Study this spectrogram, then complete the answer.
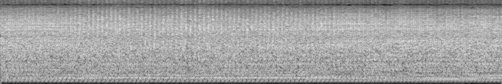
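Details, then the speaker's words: Toro Recycler self-propel mower with a single-cylinder engine, before carburetor cleaning: won't restart on its own and runs steady and loud only after a shot of starting spray; fuel delivery suspect, carb then cleaned. "See if it'll start again. Nope. Going to need some spray."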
